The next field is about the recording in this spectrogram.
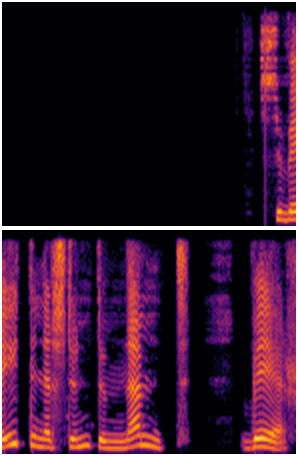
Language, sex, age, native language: Icelandic, female, 8, Icelandic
